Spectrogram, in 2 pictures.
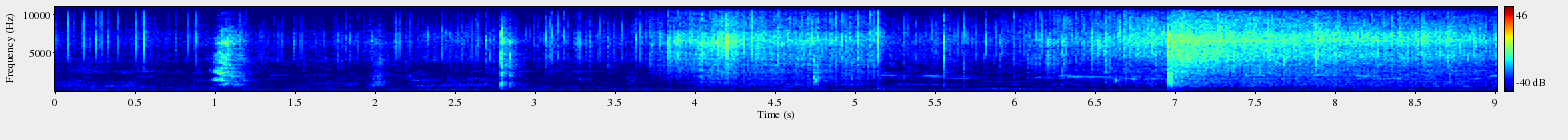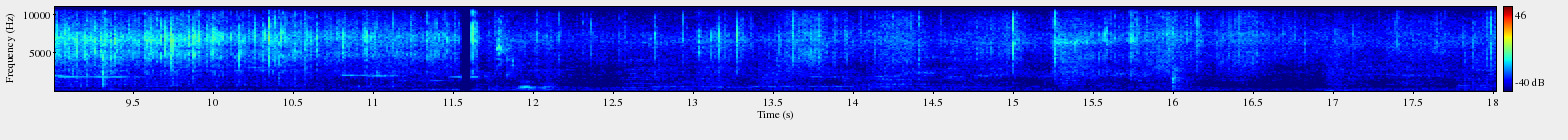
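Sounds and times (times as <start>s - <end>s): omelette sizzling in oil: 0.0s - 18.0s
spatula scraping pan: 1.0s - 1.3s.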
